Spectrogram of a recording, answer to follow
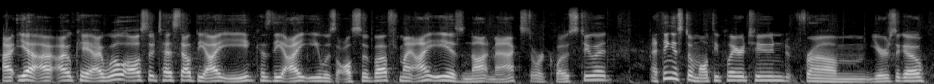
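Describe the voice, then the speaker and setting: A man's voice: fairly high pitch, normal speed, fairly bright tone, faint music behind. A man streaming a racing game live, chatting casually and reacting aloud as he plays, often restarting his sentences.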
